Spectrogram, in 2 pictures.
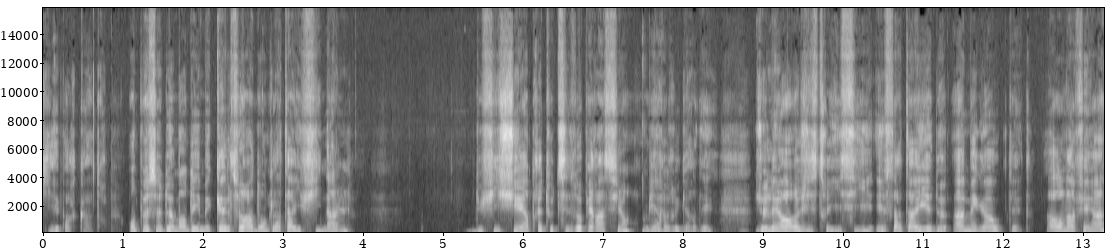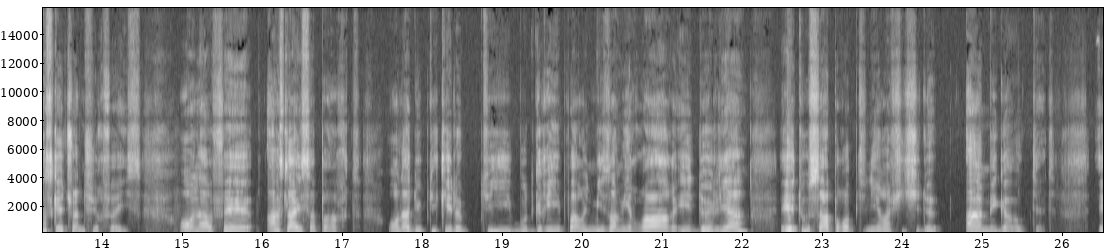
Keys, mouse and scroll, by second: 5.6-7.4 drag, 7.6 click, 8.8 click.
